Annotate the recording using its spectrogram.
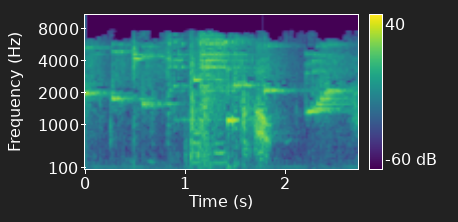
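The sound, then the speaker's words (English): Dishes and cutlery clink and clatter as they are cleared up after dinner, with a busy burst of rattling in the middle and a few lighter taps around it. No one speaks. “I'd better clear these dishes.”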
